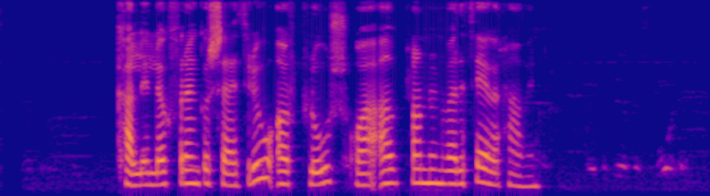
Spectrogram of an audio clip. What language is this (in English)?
Icelandic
